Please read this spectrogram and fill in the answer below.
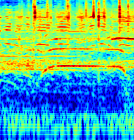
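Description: Live rock concert heard from inside the crowd: singing voices hold a long note over a booming bass, with the crowd around.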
